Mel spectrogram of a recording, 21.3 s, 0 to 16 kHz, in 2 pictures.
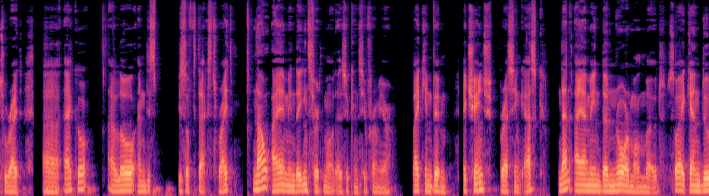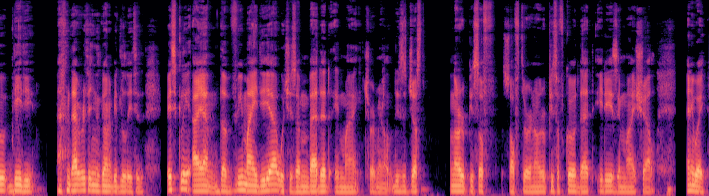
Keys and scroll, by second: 0.1-1.3 typing, 1.9 Tab, 7.9 Escape, 10.9 typing.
